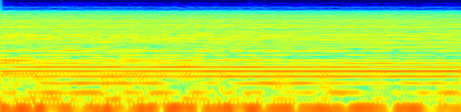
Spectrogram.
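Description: Seven-string electric guitar played through the Fortin Nameless amp-sim plugin, a single chord held and ringing on steadily.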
